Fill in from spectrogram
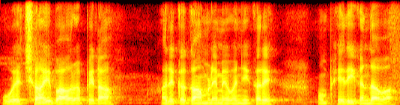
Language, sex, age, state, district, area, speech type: Sindhi, male, 30-45, Gujarat, Junagadh, rural, spontaneous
